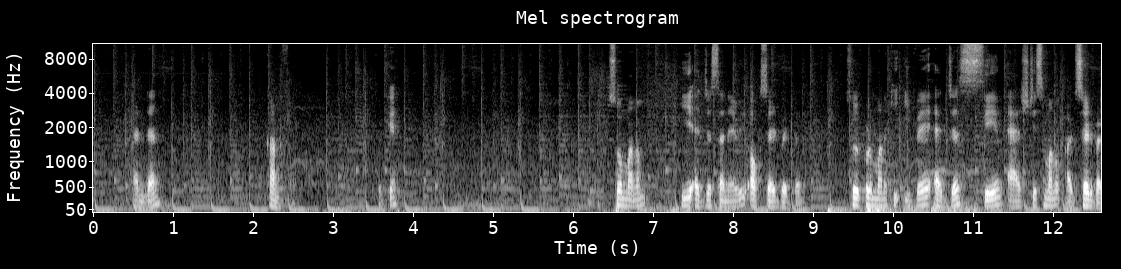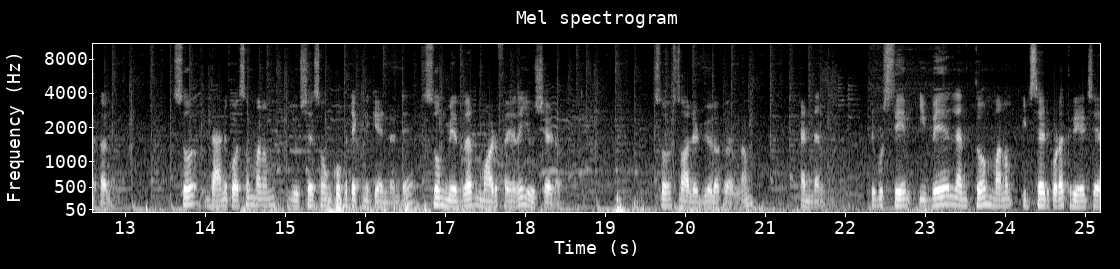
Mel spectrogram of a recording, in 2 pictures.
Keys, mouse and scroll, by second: 2.8-3.6 scroll down 2, 3.6 click, 4.0-4.4 scroll down 2, 4.4 middle click, 7.7 KP_1, 8.5 scroll up 2, 8.9-9.9 scroll down 1, 9.9 click, 11.5 middle click, 14.2-14.6 scroll down 2, 14.6 scroll up 1, 16.2-16.7 scroll up 1, 18.6 z, 20.7 scroll down 2, 20.9 middle click, 21.5 scroll up 1, 22.1 click, 23.5 middle click, 25.0 scroll down 1.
